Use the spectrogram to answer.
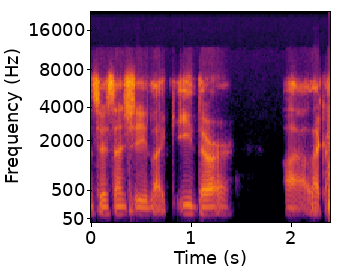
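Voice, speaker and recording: A man speaks with a Puerto Rican accent. The sound is dry and close, with no echo. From Puerto Rico. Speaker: technical marketing engineer. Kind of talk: panel self-introduction. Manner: many filler ums.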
